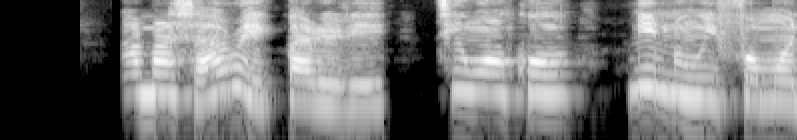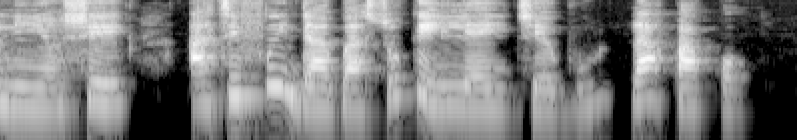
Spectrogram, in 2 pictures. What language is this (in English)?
Yoruba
